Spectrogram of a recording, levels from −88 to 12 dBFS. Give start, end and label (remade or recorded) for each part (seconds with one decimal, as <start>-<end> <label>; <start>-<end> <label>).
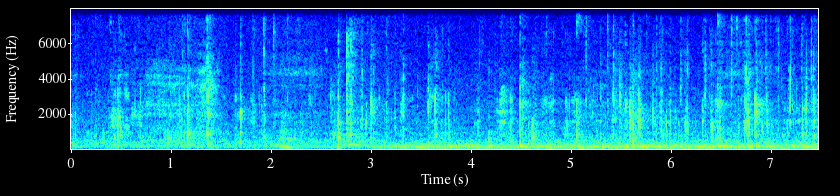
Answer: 0.0-4.2 recorded; 4.2-4.7 remade; 4.7-7.5 recorded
